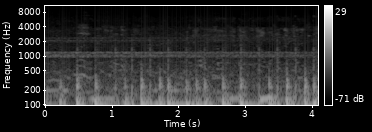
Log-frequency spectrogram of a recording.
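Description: Low, throbbing background music bed with a regular pulse in the bass and a sustained high drone over it.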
